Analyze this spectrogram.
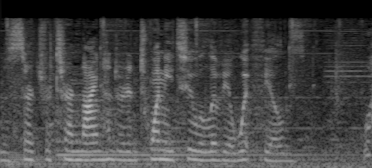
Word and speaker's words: Whitfield: Hi, I have a meeting with Olivia next week and just wanted to get the pronunciation of her last name correct. Whitfield? Whitfield.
